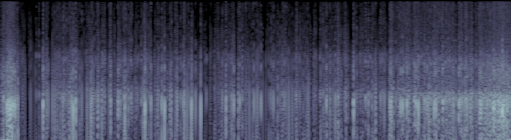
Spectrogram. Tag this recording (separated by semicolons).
field; recording; noise; sample; ambient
